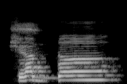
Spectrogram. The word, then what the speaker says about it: Shraddha: When the second word in that middle word, when you are pronouncing Shraddha, no, it is Shraddha. Shraddha. Shraddha. D, double D. There is no H.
